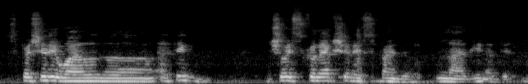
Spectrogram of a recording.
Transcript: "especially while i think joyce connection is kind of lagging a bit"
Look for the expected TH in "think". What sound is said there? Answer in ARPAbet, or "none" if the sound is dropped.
T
